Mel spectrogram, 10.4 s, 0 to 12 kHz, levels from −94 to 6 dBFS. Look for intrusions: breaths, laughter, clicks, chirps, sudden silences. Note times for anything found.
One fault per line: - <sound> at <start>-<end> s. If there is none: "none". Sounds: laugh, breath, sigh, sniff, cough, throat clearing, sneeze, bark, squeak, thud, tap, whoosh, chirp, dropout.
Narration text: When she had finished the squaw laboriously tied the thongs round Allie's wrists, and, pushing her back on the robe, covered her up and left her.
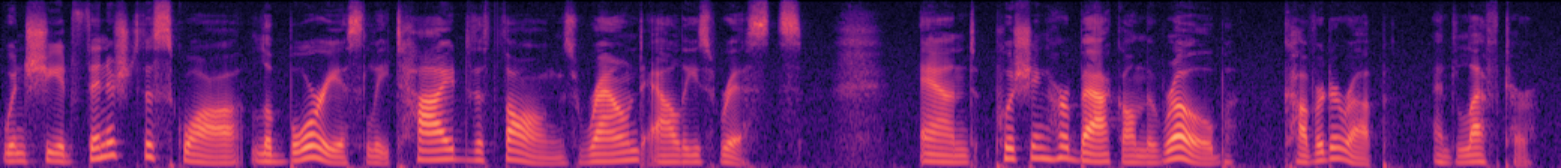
none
